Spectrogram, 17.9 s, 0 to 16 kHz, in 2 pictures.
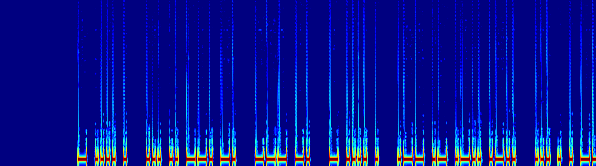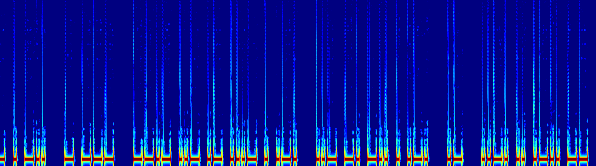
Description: Morse code, heard as a keyed tone, about 28 wpm, 700 Hz. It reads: THE SIGN ON THE WALL SEEMED TO QUAVER UNDER A FILM
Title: A Sound Of Thunder 28wpm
